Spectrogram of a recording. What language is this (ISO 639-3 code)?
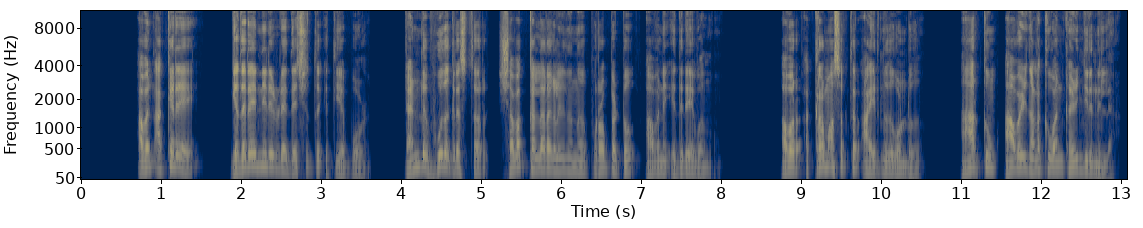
mal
